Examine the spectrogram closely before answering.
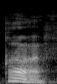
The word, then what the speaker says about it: قاف: Qaf is similar to kaf, ik, but is pronounced further back in the mouth.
